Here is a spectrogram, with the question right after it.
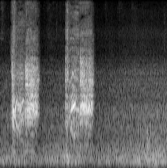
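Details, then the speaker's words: Comedic imitation of an irritant cough, described as caused by a strong body odour getting into the back of the throat; not a real cough. "she was so musty till she made me cough I ain't talking about no regular cough I talking about"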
